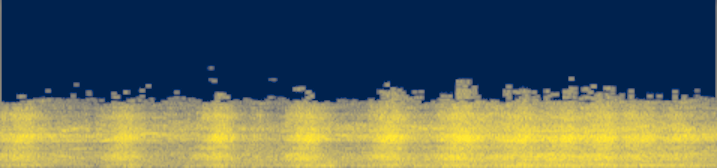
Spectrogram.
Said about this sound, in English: Time has been called. The Southwest band is forming a huge victory end down at the other end of the field. And just listen to that cheer.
